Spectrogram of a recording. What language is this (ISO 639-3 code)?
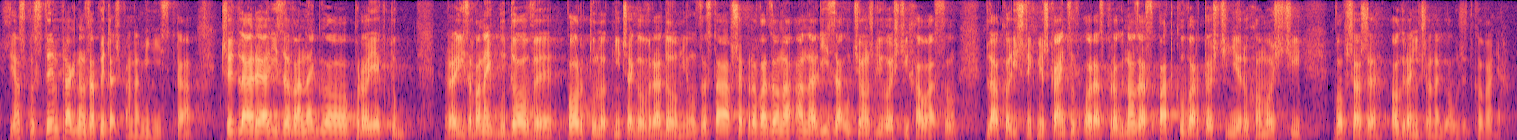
pol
